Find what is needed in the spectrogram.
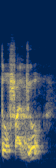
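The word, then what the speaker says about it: تحفظ: Wa tuhfazu, nah ini wawunya atop, tuhfazu dibaca tuhfazu, dia fi'il mudhari majhul, engkau akan dijaga. Nah, ini bacanya majhul ya, tuhfadu.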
